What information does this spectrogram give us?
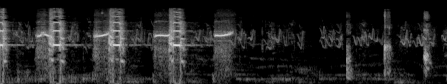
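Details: Grey francolin chicks at feeding time give four loud, rasping squawks in quick, even succession, about two per second. Faint scattered chirps and ticks follow.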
